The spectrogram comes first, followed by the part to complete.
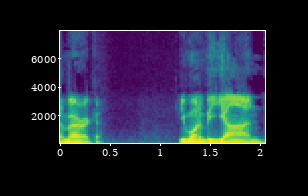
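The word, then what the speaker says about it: Jon: It's pronounced Yan. Yan.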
